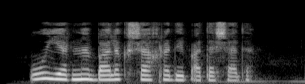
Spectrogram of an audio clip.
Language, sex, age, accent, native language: Uzbek, female, 18-24, Navoiy, Uzbek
